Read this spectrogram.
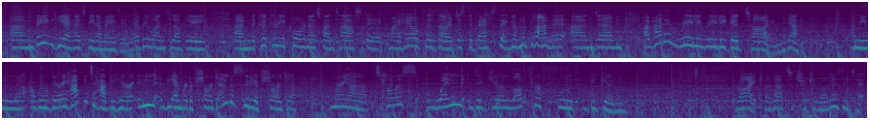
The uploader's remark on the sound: Live at SIBF 2023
